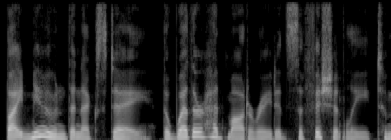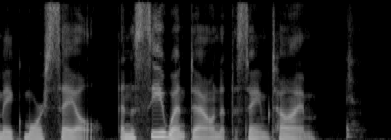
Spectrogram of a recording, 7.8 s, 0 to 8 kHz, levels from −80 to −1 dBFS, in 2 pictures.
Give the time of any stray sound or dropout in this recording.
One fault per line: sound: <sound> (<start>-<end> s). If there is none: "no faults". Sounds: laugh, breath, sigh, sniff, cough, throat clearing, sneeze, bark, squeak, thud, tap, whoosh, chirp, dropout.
sound: cough (7.4-7.6 s)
